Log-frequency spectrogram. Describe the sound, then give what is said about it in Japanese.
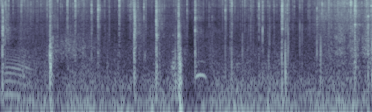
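Sharp, irregular cracks and pops burst from hard bamboo burning in a bonfire, sounding like breaking glass, with a few louder snaps standing out over a steady roar; no one speaks. “ガラスが割れるみたいな音がすごい好き確かにしますね”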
